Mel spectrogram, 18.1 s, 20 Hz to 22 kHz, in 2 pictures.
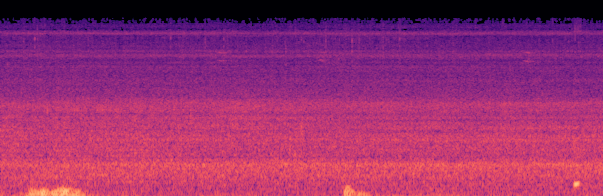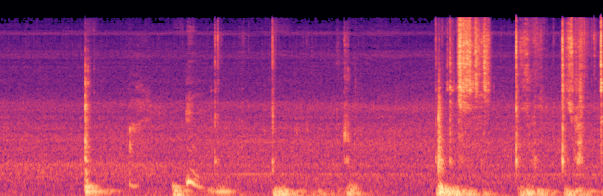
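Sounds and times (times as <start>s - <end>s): utensil scraping frying pan: 15.6s - 18.0s.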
